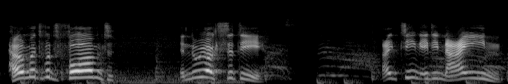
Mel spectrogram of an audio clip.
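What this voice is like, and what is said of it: Put-on German accent. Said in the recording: “Can you do it with a German accent? ... Oh, that was good though. ... reacting to my German”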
